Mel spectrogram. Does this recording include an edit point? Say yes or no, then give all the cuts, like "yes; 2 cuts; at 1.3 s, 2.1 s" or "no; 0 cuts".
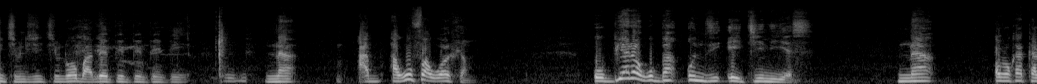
yes; 1 cut; at 2.4 s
